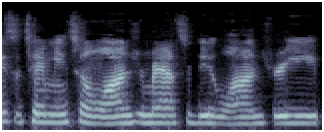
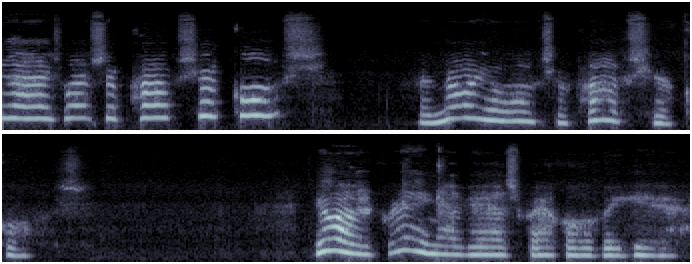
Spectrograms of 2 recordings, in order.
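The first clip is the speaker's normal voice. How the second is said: creepy, leering, put-on pervert voice. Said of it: "could you do the Herbert, the pervert voice".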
